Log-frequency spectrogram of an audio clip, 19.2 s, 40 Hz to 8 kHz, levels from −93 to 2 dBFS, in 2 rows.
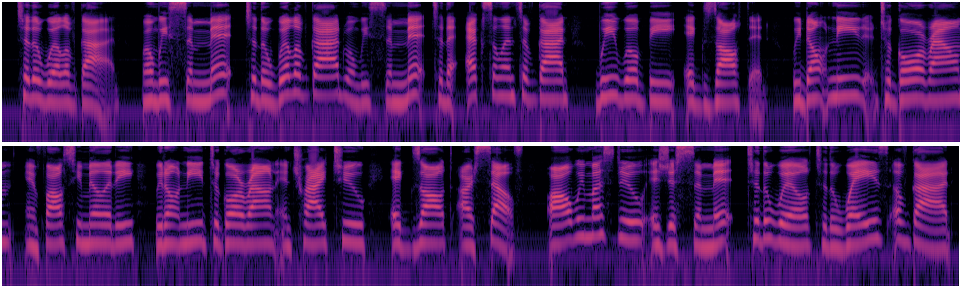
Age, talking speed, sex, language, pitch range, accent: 30-49, 190 wpm, female, English, 185-225 Hz, American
